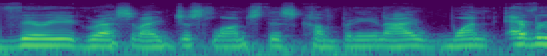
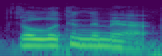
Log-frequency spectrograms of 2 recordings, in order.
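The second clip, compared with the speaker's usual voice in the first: normal talking voice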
